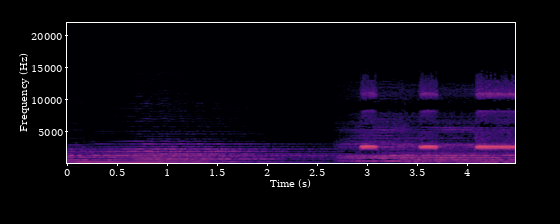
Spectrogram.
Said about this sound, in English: It is done. Brazil are the champions of the world. With that whistle, Brazil are crowned the 1962 World Cup champions for the second time in a row.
